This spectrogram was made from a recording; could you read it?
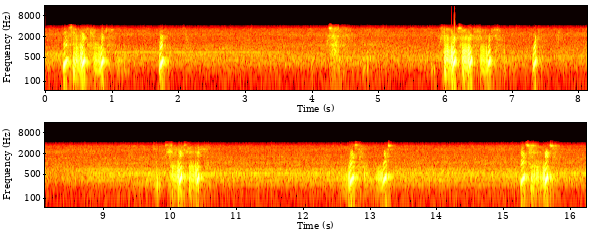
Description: Terra (black Labrador) making noises in sleep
